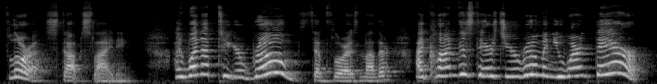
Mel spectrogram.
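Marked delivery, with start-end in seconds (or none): 1.7-6.5 high, louder anxious mother voice; a frightened mother pouring it out; distraught mother. Acted. Mother telling Flora she searched her room, anxious.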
